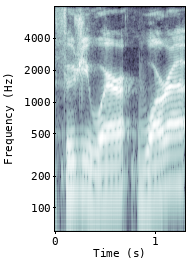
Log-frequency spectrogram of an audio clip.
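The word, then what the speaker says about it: Fujiwhara: I like that you're going to make me pronounce this. Put it on. Yeah. Uh, it's the Fuji Wara or WA effect.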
